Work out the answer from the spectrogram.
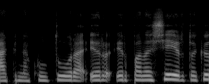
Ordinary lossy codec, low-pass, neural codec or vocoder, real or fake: MP3, 96 kbps; 14.4 kHz; autoencoder, 48 kHz, 32 numbers a frame, DAC-VAE, trained on Japanese speech; fake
